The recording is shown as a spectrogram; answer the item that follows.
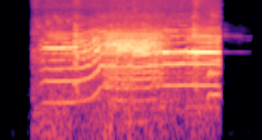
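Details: A domestic cat gives a loud, drawn-out, high-pitched cry of pain that rises and holds steady, uttered during a fight with another cat.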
